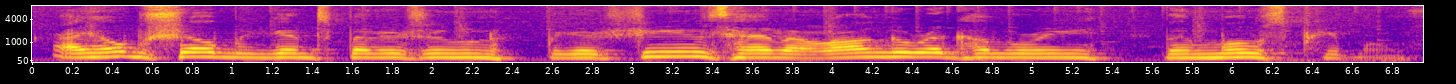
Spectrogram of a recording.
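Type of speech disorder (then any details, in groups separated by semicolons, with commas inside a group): Dysarthria; cerebral palsy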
